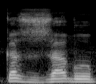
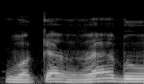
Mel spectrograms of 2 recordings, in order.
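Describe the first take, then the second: First: The doubled consonant is a heavy emphatic z. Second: The doubled consonant is a soft dh sound. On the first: The speaker calls it wrong. "ज़ाल की जगह ज़ा हर्फ पढ़ते हैं" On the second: The speaker calls it right. "ज़ाल को इसके मखरज से नरमी के साथ अदा करना है"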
